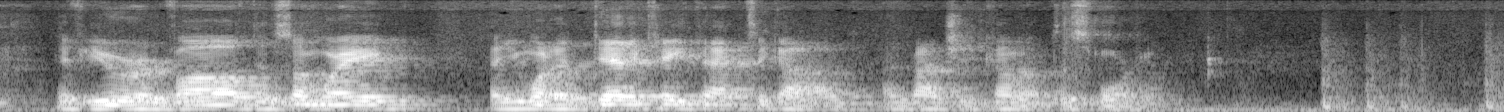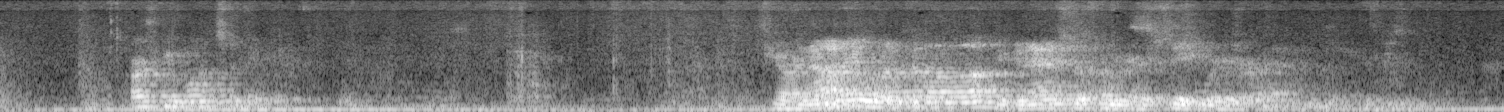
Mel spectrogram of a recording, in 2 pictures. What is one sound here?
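An adult man speaks calmly into a microphone.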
